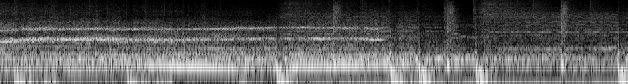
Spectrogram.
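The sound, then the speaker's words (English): A car roars away at full throttle, its tires squealing in a long, loud skid, followed by a few sharp knocks and clatters as the engine keeps growling. “Bring the car around now. Drive!”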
